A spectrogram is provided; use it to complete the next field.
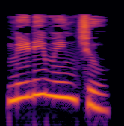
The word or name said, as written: ಮಿಡಿಮಿಂಚು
